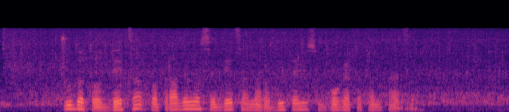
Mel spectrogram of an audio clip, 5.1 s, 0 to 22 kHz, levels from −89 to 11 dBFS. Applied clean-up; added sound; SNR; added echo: none; Toilet flush; 12 dB; none.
